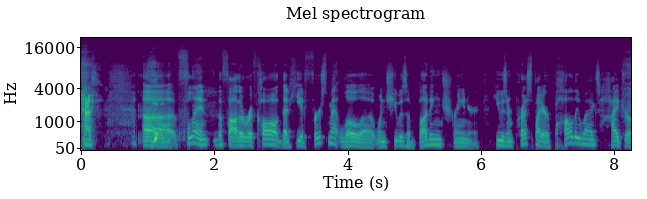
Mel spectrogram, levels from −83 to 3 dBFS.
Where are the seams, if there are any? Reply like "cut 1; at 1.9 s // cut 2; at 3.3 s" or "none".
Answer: none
